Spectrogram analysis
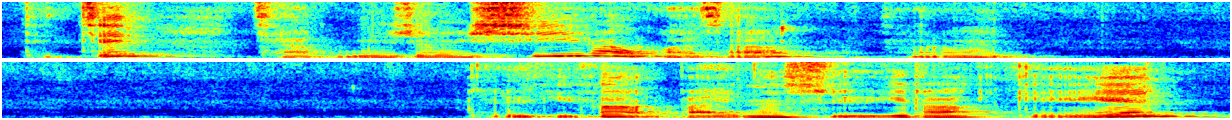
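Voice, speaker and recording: A woman's voice: on the low side, very animated, moderate pace, creaky, dark tone. A woman math teacher explaining step by step in a casual classroom manner, often asking "right?" to check understanding. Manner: frequent tag questions checking understanding; repeats filler "ja" to pace steps.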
